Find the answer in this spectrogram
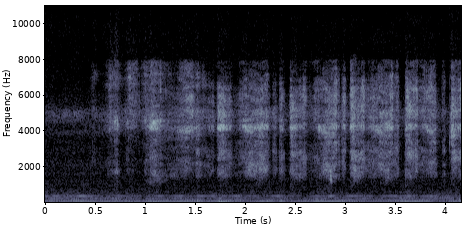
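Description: Faint, quick, irregular scraping of a stir stick against the inside of a cup while mixed mold casting powder and water are stirred into a thin, batter-like slurry.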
